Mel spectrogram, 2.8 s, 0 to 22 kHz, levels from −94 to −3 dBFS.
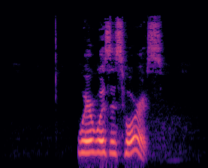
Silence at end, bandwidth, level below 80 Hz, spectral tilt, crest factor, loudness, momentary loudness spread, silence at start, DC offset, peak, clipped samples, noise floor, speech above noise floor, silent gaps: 0.65 s; 16 kHz; -82 dBFS; -2.5 dB/octave; 18 dB; -30 LUFS; 16 LU; 1.05 s; under 0.1%; -16 dBFS; under 0.1%; -85 dBFS; 56 dB; none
